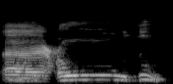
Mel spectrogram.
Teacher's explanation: Artinya menggabungkan dua bibir sehingga betul-betul huruf yang harokatnya dhammah betul-betul menjadi harokatnya u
